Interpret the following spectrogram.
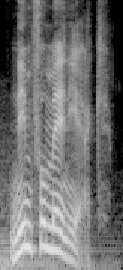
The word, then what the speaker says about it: Nymphomaniac: meilleurs film de l'année nymphomaniac oui je le prononce avec l'accent parce que du coup c'est le mot anglais donc faut le prononcer à l'anglaise euh le dernier film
